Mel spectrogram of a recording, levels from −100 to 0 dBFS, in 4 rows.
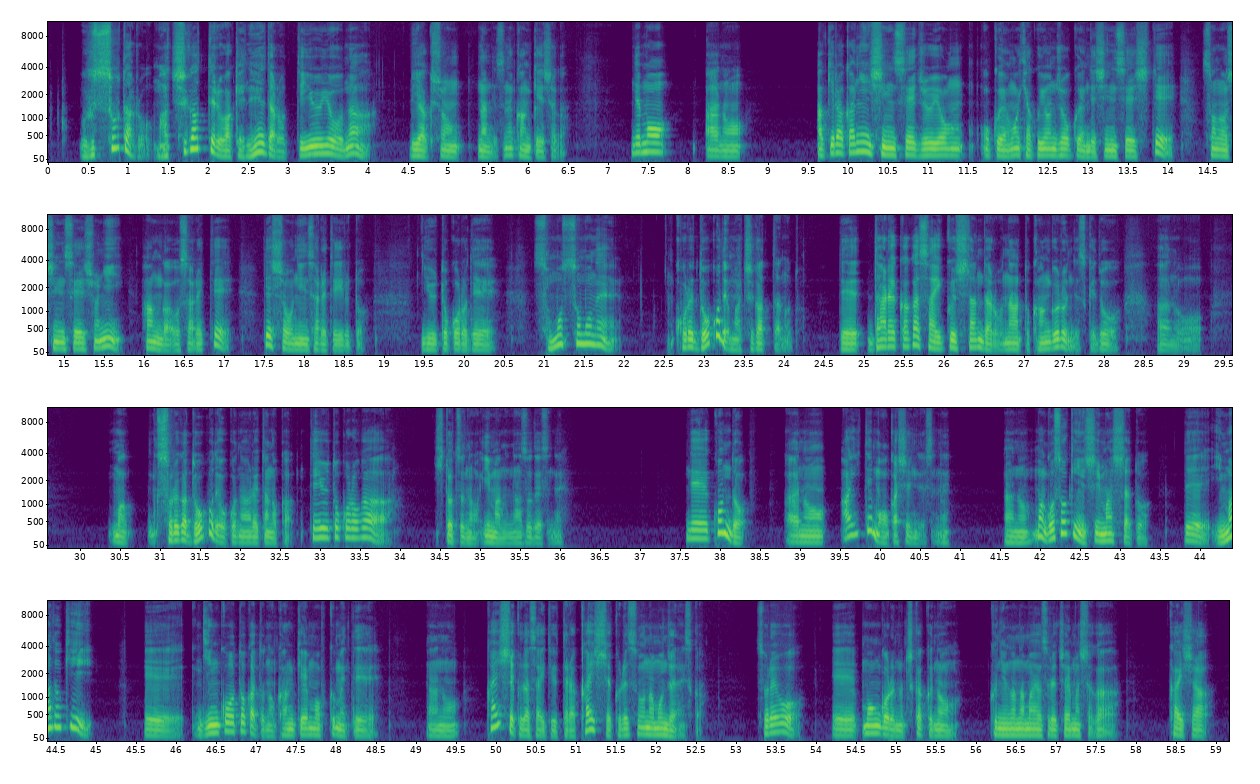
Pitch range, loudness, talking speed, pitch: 95-135 Hz, -26 LUFS, 265 characters per minute, 105 Hz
